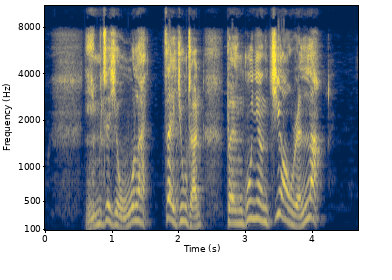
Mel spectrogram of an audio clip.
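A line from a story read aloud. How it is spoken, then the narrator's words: Shout. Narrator (Chinese): 罗夫叫道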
